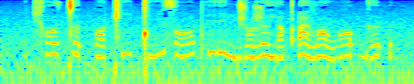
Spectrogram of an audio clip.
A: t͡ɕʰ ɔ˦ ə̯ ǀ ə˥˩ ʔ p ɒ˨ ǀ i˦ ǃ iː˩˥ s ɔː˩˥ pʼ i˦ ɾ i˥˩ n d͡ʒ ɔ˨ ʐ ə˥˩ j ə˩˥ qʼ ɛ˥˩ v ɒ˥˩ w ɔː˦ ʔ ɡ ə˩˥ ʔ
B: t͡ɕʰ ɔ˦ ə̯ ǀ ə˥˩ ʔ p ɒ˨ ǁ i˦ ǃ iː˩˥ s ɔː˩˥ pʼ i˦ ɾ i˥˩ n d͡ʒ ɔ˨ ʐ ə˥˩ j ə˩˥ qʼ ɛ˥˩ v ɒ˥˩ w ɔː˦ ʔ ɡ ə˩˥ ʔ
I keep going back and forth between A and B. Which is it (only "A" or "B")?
B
